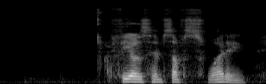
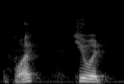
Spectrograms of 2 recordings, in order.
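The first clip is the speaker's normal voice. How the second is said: ordinary delivery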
